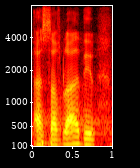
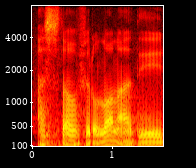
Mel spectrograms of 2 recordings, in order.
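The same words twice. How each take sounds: First: It is recited mechanically without feeling. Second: It is said sincerely with heartfelt feeling.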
